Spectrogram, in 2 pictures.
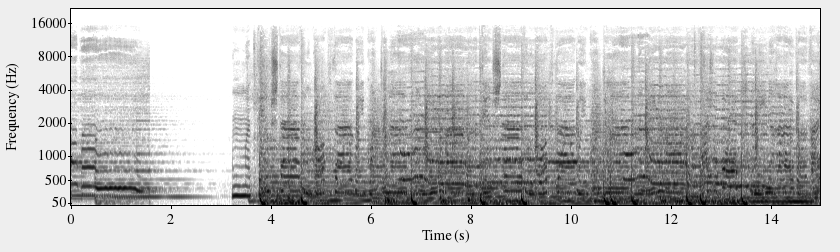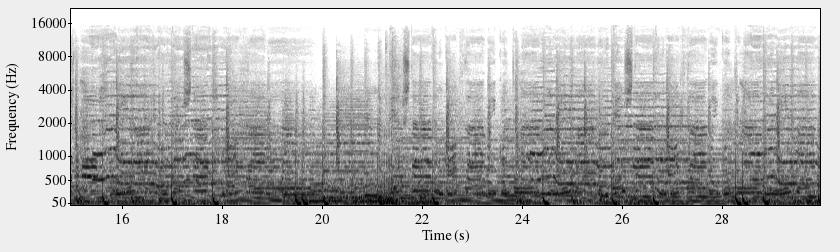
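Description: After a brief fade and a moment of silence, a full, loud pop song kicks in and plays steadily with a dense band arrangement and a driving beat through to the end.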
